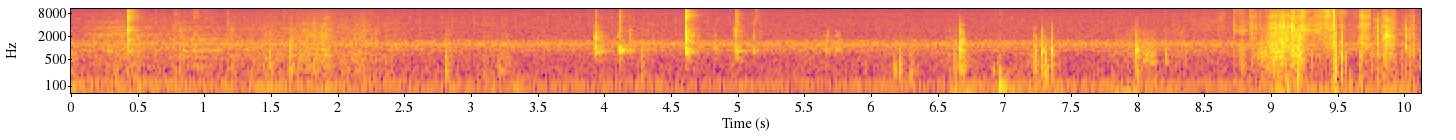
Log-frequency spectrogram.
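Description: Quiet room tone with a steady hum, broken by scattered sharp clicks and knocks. About nine seconds in comes a louder rustle of handling as the camera is lifted off the carpet.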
